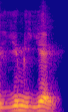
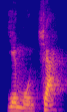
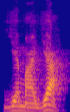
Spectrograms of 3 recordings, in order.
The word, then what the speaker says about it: Yemoja: What the fuck is a Yimiye? In Nigeria, Yemoja. In the Caribbean, Yemaya.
